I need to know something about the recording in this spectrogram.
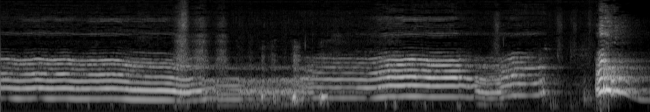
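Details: Pet Beagle howling indoors because it wants to come up onto the bed. Long, steady, rich howls hold level, then dip, with a break of rougher whining in the middle and a sharp yelp at the end.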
